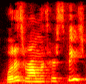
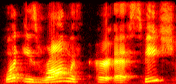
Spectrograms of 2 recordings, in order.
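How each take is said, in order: First: Puzzled rising question; a hint of a puzzled mother. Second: Slow mocking echo of her words; father mimicking the mother. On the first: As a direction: ask it in genuine surprise. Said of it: "my mother questioned him". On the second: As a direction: throw her question back at her. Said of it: "My father wagged his, his head at her". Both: A narrator's reading.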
